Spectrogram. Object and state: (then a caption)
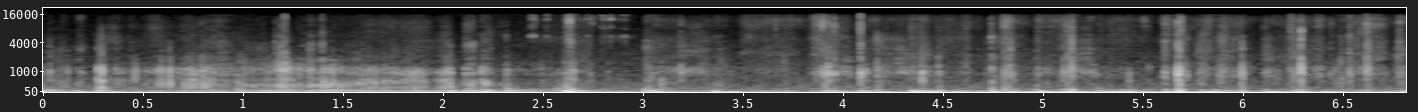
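Leather court shoe. Fingertips and short nails tap and scratch the upper, lining and padded insole of a single empty black leather (possibly faux leather) court shoe resting on carpet. The hollow shoe gives a quick run of dull, muffled low thumps with very little ring, mixed with soft scratchy rustling and a few sharper clicks from the nails.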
